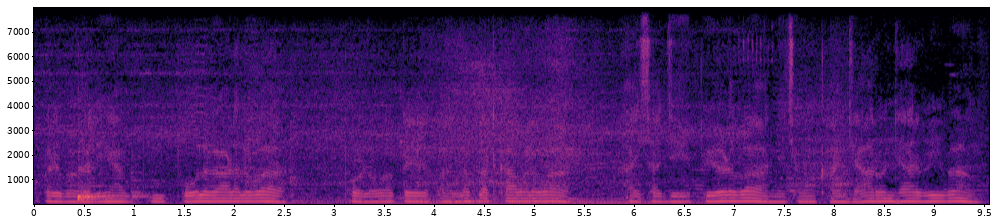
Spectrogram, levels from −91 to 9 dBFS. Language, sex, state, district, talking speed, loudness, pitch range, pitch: Hindi, male, Uttar Pradesh, Gorakhpur, 120 wpm, -37 LUFS, 110-125 Hz, 120 Hz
